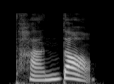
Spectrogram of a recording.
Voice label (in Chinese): "谈到", Chinese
